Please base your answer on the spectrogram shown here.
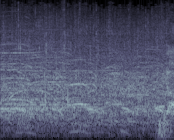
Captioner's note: cheers & applause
